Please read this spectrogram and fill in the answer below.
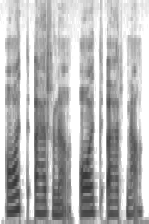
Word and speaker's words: Auth Arna: Auth A-O-T-H Arna E-R-N-A-H Auth Arna And you have to pronounce it together. Auth Arna If you put intention like this.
